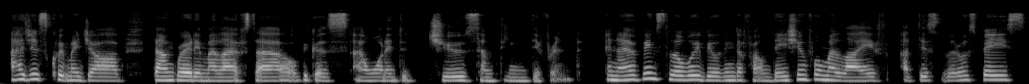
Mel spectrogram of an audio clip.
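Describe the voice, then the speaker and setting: A woman in her twenties from Japan, speaking English with a Japanese accent in a calm, reflective voice-over for her vlog. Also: fairly low pitch, dry recording. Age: 20s. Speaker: vlogger. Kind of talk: scripted voice-over narration.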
